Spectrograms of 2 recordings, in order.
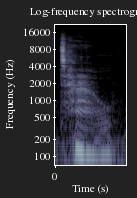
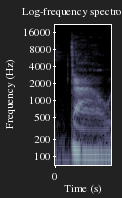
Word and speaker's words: Tao: It's pronounced da I thought it was ta Tao but it's Dao it's pronounced Dao dosm um Dao means being uh it believes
